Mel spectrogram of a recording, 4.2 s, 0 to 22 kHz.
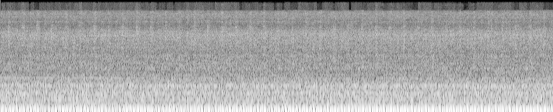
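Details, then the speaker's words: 1973 VW Squareback Type 3 air-cooled flat-four idling on first start-up after new points, plugs, injectors, starter, hoses, timing and valve adjustment; headlights, fan, hazards, wipers on, about 13 volts; low steady even idle, no stumble or knock; normal idle. "So I think we're doing pretty good charging-wise. Okay, good. So sounding pretty good."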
